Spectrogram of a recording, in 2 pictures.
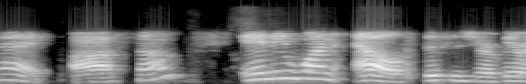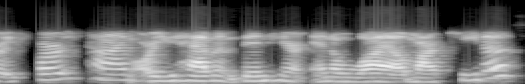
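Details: Adult woman speaking; Normal speech.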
